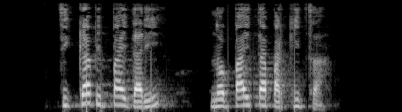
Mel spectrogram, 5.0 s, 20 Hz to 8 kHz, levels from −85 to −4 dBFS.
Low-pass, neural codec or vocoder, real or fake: 7.2 kHz; none; real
